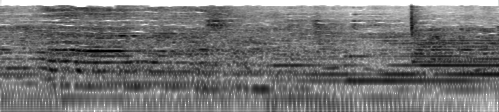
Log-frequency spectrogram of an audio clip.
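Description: A live duo playing a song on acoustic guitar and keyboard, with singing, as heard from the audience. The notes are held and the bass note changes a couple of times.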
